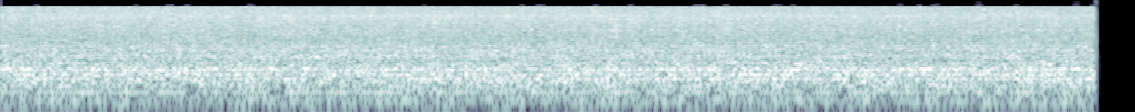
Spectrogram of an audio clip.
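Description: Steady loud rush of air and machinery from a running wood sawdust dryer: fan and airflow through the steel ducting and cyclone, with a steady hum underneath. It cuts off abruptly near the end.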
